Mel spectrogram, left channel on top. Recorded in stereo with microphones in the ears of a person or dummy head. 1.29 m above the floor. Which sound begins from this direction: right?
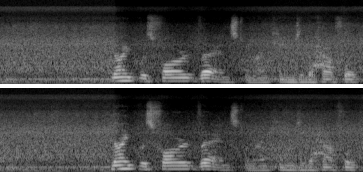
A man speaking, at 1.1 s.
